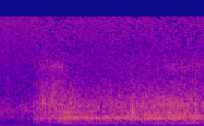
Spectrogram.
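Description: A police patrol car's engine starts up and revs, then settles into a steady drone as the car pulls away. No voices are heard.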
